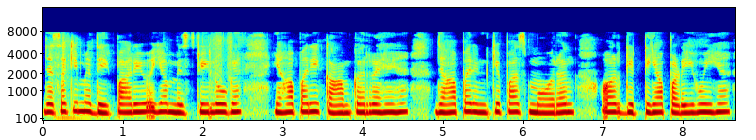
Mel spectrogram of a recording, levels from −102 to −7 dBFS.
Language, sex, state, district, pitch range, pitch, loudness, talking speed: Hindi, female, Maharashtra, Chandrapur, 230-245 Hz, 240 Hz, -13 LUFS, 185 wpm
